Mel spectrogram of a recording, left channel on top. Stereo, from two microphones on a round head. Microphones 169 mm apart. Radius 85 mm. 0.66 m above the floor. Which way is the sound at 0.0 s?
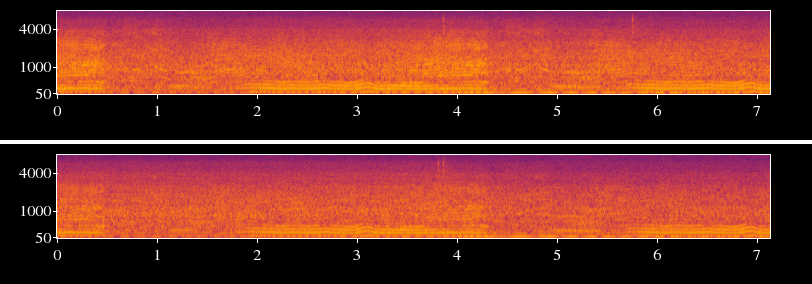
20° left (ahead or behind).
